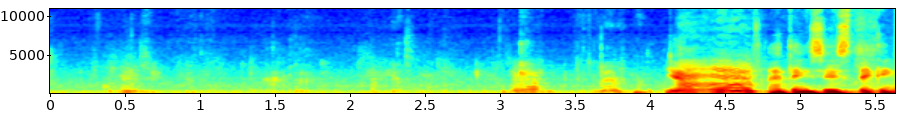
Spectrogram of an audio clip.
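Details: Siberian Husky Luna during her second labor, giving birth to puppies and described as calm this time; quiet murmuring voices at first, then a loud, high, wavering whine with rapid pitch swings and short repeated cries toward the end.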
